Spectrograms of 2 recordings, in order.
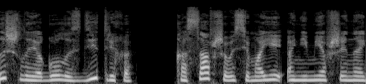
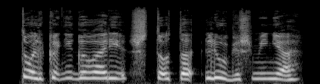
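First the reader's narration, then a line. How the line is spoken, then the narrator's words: Moaning. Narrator (Russian): Застонала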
